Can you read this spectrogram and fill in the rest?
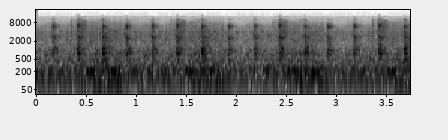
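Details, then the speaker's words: Zhiguli (Lada) petrol engine idling: sharp, steady metallic ticking about four times a second, valve tapping from excessive valve clearance; the ticking only speeds up with throttle, unlike hydraulic lifter noise. "На нём очень хорошо слышно, как гремят клапана."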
